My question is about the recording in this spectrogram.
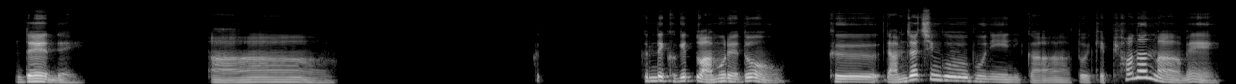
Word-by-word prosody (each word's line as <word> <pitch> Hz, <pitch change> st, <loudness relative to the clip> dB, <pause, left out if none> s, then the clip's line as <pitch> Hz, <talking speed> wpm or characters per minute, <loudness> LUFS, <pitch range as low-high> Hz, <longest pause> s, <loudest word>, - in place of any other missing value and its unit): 네네. 105 Hz, -8 st, +3 dB, 1.2 s
아. 105 Hz, -2 st, -5 dB, 2.0 s
그 -, -, -17 dB, 1.0 s
근데 165 Hz, +3 st, +2 dB
그게 170 Hz, 0 st, -1 dB
또 -, -, +4 dB
아무래도 130 Hz, -, +1 dB, 0.4 s
그 125 Hz, -2 st, +2 dB
남자 125 Hz, -, +4 dB
친구분이니까 120 Hz, -, -2 dB
또 105 Hz, -, -4 dB
이렇게 100 Hz, 0 st, -9 dB
편한 300 Hz, -, +1 dB
마음에 100 Hz, -4 st, -2 dB
110 Hz, 150 characters per minute, -21 LUFS, 100-145 Hz, 2.0 s, 또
